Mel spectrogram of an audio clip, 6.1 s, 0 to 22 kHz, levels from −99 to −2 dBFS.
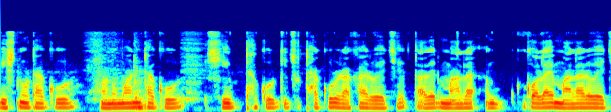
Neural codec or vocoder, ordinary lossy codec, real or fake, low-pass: none; none; real; none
